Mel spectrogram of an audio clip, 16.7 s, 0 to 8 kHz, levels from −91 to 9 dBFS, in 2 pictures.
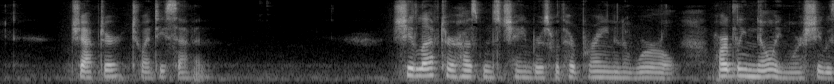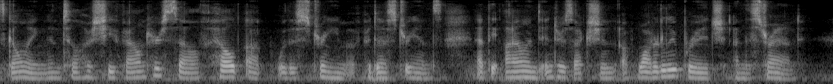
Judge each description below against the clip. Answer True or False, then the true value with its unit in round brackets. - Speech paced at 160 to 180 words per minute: False (145 wpm)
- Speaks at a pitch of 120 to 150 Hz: False (160 Hz)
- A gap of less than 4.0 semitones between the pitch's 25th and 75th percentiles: True (2.8 semitones)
